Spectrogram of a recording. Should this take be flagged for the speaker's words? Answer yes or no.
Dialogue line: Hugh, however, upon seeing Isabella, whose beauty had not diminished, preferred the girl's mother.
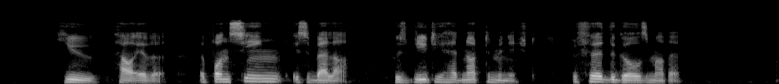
no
